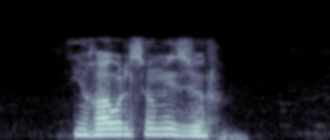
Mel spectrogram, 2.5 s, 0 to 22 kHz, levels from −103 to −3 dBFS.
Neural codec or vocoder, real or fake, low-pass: codec, 44.1 kHz, 7.8 kbps, DAC; fake; 7.2 kHz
